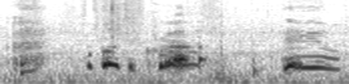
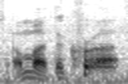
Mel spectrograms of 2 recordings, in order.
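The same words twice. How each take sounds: First: Very high, squeaky near-crying voice; mock tearful. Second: Said in the usual way. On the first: Fed-up driver looking at the blocked road, mock tearful. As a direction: put on a tiny high whimper.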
